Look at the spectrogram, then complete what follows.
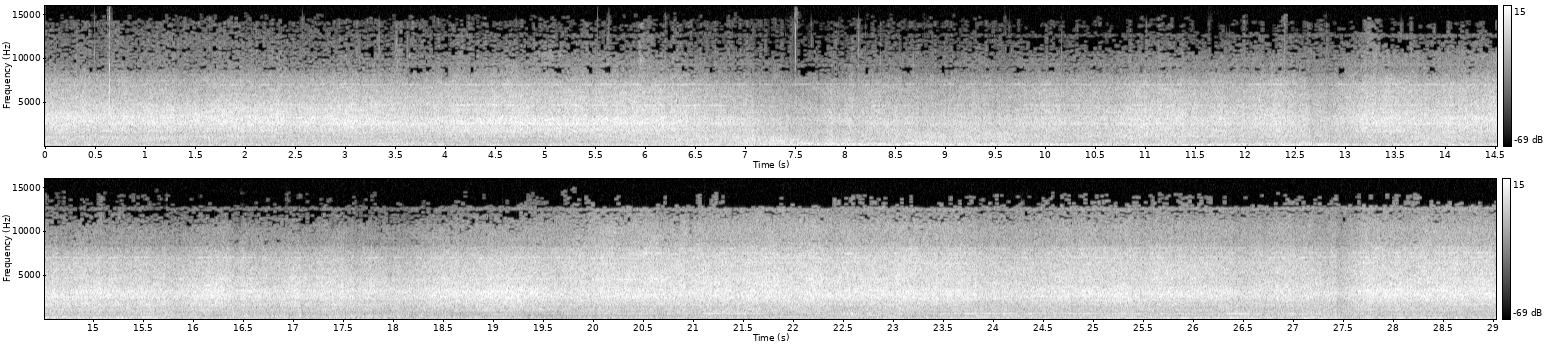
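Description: Steady noise of jet airliner engines as airliners taxi and roll along the runway, with a low rumble swelling a quarter to halfway through and a faint steady whine joining about two-thirds of the way in.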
